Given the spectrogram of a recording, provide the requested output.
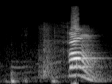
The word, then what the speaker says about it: thumb: 그래서 얘에다가 얘가 더해지고 요 비는 소리 안 나요? 그러면은 어떻게 할까요? thumb 그죠? thumb이 되는 거예요. thumb 얘 발음 어렵습니다.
